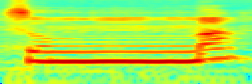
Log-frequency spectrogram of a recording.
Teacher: میم کا غنہ ادا کرنا ہے کیونکہ میم کے اوپر شد ہے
